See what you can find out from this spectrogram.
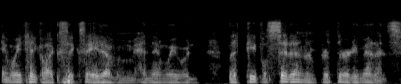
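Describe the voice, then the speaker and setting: A man's fairly low, somewhat breathy voice with an American accent, dry and close with no echo, over a quiet background. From Montana, US. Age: 70s. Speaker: entrepreneur and grounding researcher. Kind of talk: interview. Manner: halting, many fillers.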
